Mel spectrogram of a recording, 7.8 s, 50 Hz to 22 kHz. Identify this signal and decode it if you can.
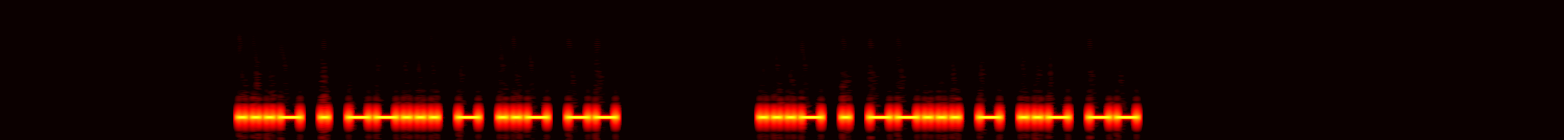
Morse code, heard as a keyed tone, about 36 wpm, 700 Hz. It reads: VE7TUM VE7TUM
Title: DXCC-100 Call Signs - 6 Characters - Repeated 2x - 35wpm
